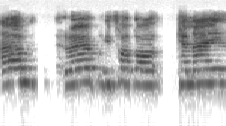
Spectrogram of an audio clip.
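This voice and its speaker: This woman speaks with a Botswana accent at a high pitch. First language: Setswana. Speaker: panel moderator. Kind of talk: webinar panel moderation.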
